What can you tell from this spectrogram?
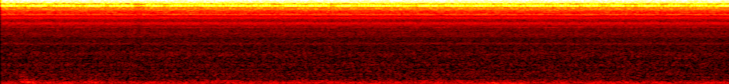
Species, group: Roeseliana roeselii
Orthoptera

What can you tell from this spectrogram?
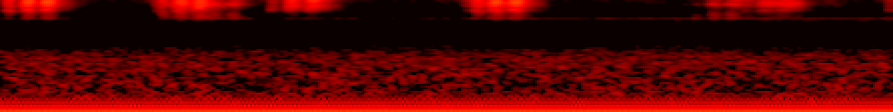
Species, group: Pholidoptera griseoaptera
Orthoptera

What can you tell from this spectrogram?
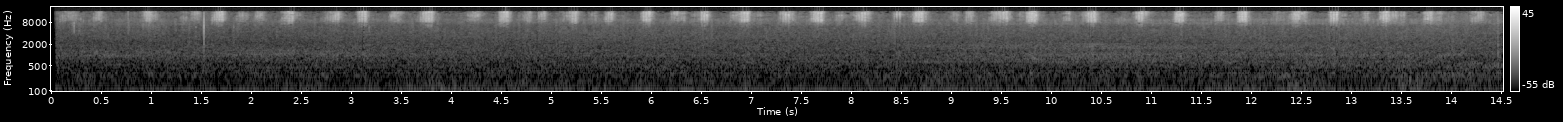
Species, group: Pholidoptera griseoaptera
Orthoptera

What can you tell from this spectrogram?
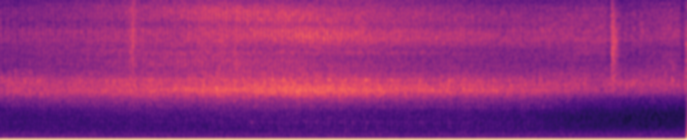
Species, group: Leptophyes punctatissima
Orthoptera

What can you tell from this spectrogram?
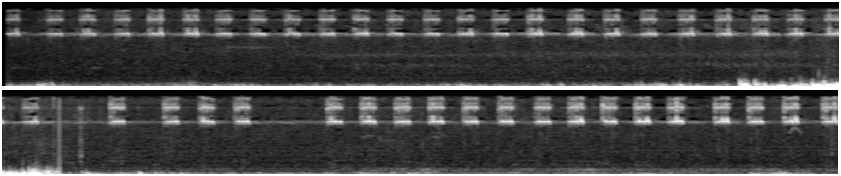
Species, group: Gryllus campestris
Orthoptera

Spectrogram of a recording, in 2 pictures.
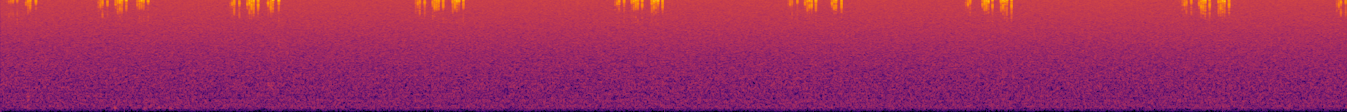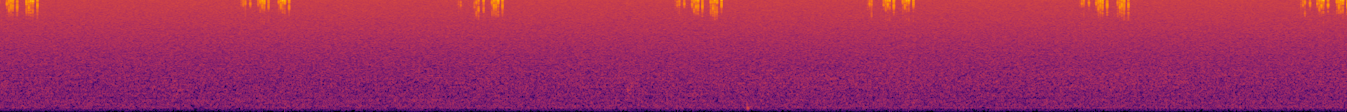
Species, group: Barbitistes yersini
Orthoptera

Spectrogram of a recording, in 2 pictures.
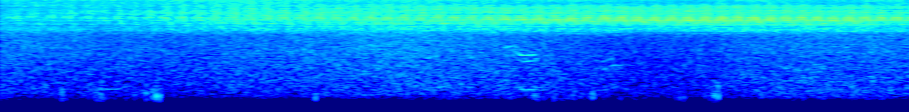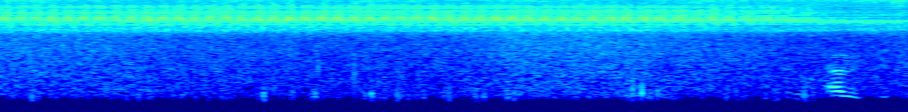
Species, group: Neotibicen linnei
Cicadidae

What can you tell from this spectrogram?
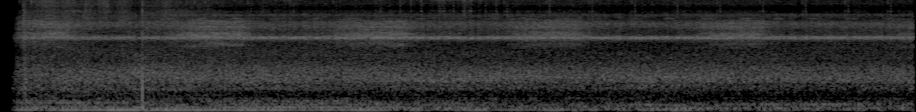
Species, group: Neotibicen robinsonianus
Cicadidae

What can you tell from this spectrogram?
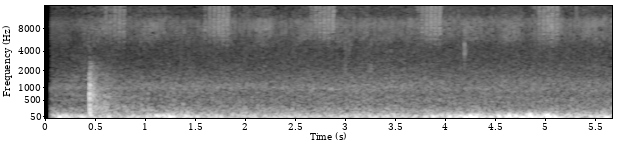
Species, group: Euchorthippus declivus
Orthoptera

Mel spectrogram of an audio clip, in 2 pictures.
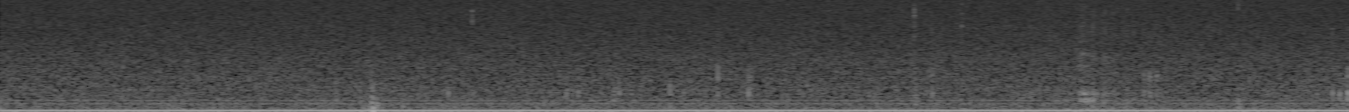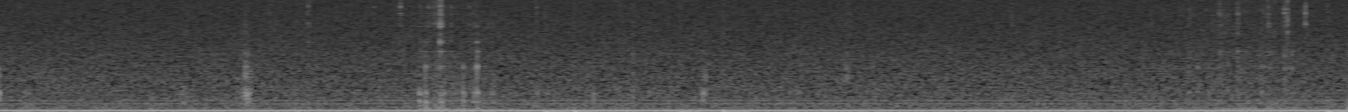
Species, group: Phaneroptera falcata
Orthoptera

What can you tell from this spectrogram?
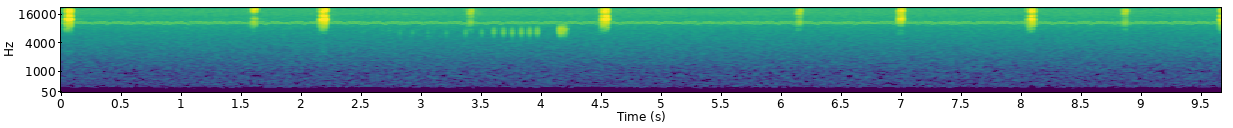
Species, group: Pholidoptera griseoaptera
Orthoptera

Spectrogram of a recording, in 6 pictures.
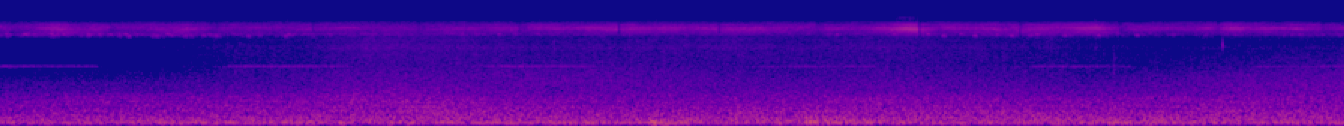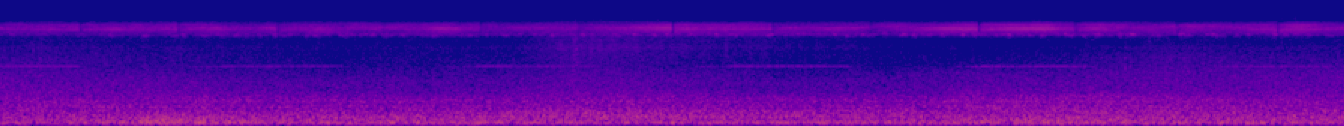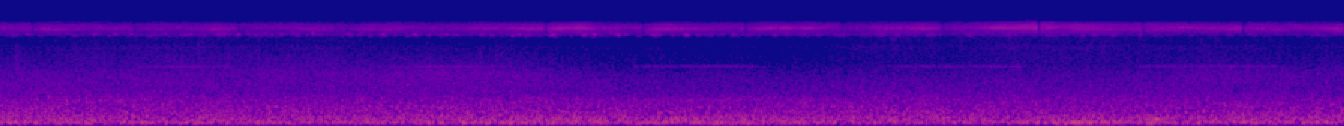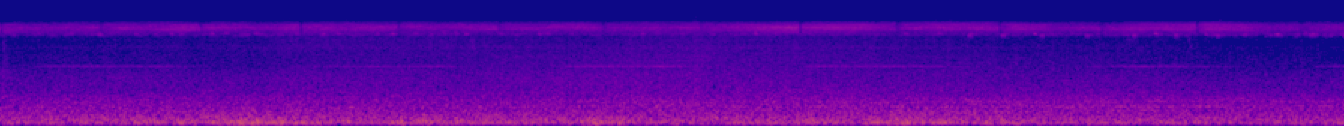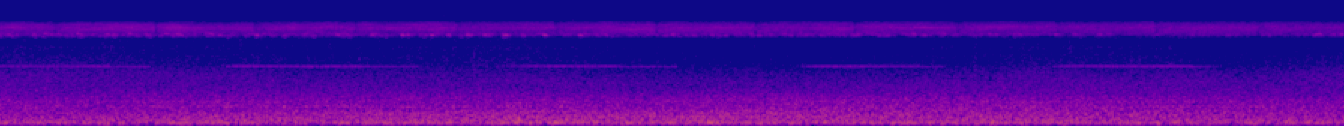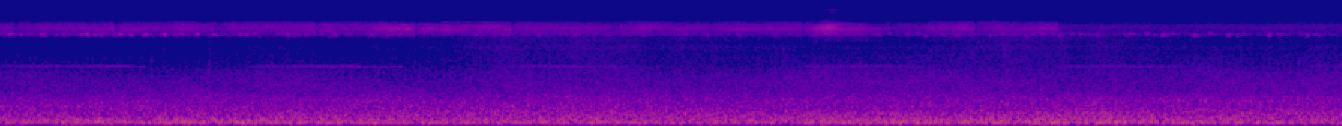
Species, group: Oecanthus allardi
Orthoptera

